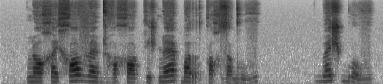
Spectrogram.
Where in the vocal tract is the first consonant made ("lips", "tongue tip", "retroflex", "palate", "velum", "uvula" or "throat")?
retroflex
